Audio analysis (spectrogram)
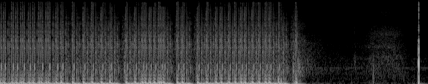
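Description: A turret in the Garry's Mod Wiremod video game fires a loud, rapid automatic burst for about three seconds, then stops, leaving near silence and a single faint click at the end.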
